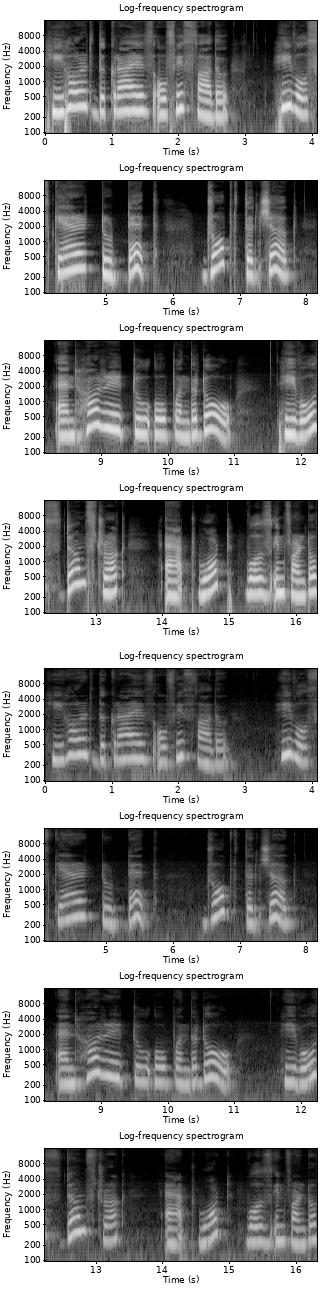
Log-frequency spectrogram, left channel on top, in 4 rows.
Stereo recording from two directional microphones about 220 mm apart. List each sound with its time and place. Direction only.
0.0 s speech: 40° left (ahead or behind)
